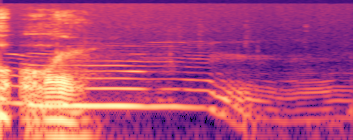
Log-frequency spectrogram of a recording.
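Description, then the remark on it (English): A person's voice attempts a Godzilla roar, coming out as a strained, high-pitched wail that holds steady, then slides downward and fades within two seconds, sounding more like a squealing cry than a roar. “If you didn't hear that, it kind of sounded like a dying dolphin.”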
